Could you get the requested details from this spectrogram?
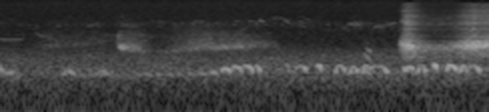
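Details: A black grouse gives its spring mating call in the Alps: a low, bubbling, dove-like cooing that rolls on steadily, with a sudden harsh hissing sneeze near the end.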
